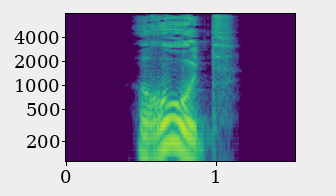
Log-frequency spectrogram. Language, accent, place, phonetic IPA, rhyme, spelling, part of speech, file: German, Germany, Berlin, [ʁuːt], -uːt, ruht, verb, De-ruht.ogg
- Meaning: inflection of ruhen: 1. third-person singular present 2. second-person plural present 3. plural imperative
